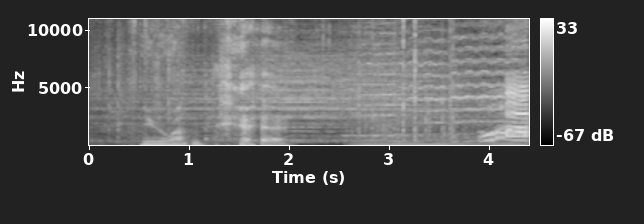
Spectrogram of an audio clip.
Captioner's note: laughs; triumphant music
